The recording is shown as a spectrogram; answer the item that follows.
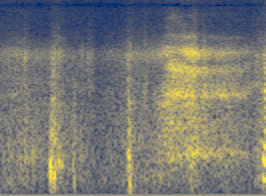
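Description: A person's breath drawn in close to the microphone about a second in, with a couple of soft handling knocks before it.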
